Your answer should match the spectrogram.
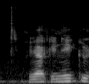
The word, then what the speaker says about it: yakiniku: eating these I'm pretty good I give the yakiniku that's how you pronounce it yakiniku Santoro got you stuck nine out of ten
